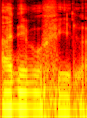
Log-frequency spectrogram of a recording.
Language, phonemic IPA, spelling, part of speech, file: French, /a.ne.mɔ.fil/, anémophile, adjective, Fr-anémophile.ogg
- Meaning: anemophilous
